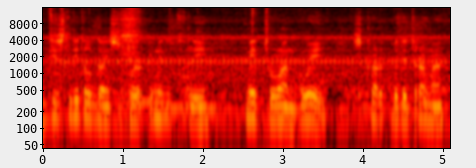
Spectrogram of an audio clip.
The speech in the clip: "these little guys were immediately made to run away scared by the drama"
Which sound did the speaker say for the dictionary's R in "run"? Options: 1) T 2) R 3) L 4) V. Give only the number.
3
